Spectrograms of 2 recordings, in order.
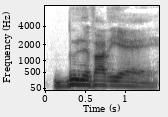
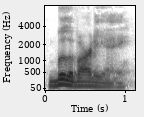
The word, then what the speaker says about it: boulevardier: because you're going to give us a little pronounce the cocktail in French. But of course, again, it is the bulardier. Very, very good. Yeah. Or bulardier.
